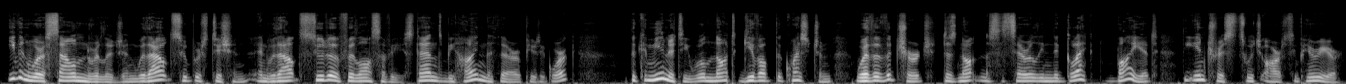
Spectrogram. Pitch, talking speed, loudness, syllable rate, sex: 155 Hz, 160 wpm, -20 LUFS, 5.7 syllables/s, male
